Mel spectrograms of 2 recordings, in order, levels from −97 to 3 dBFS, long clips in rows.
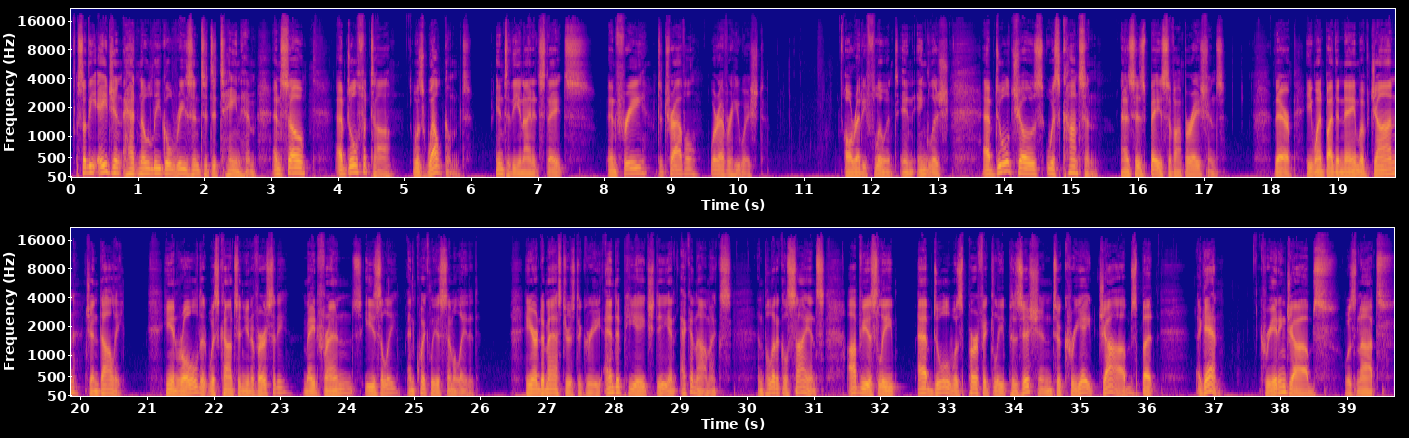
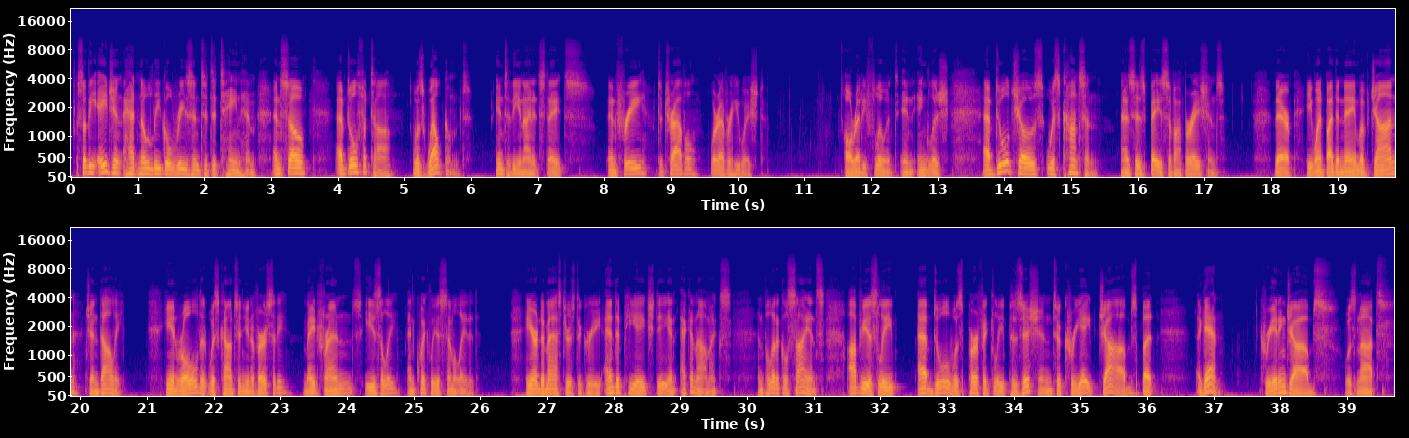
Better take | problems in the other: first | muffled; very; fading above 2.5 kHz

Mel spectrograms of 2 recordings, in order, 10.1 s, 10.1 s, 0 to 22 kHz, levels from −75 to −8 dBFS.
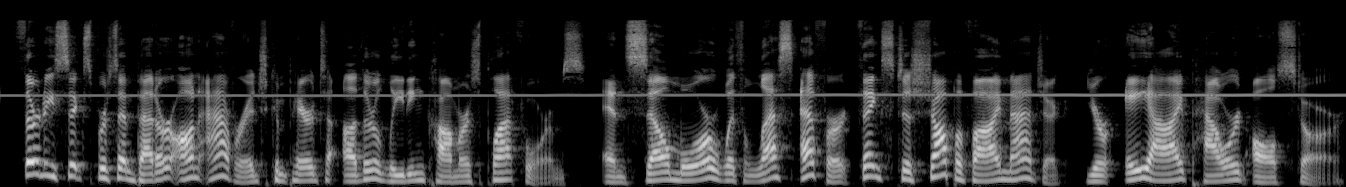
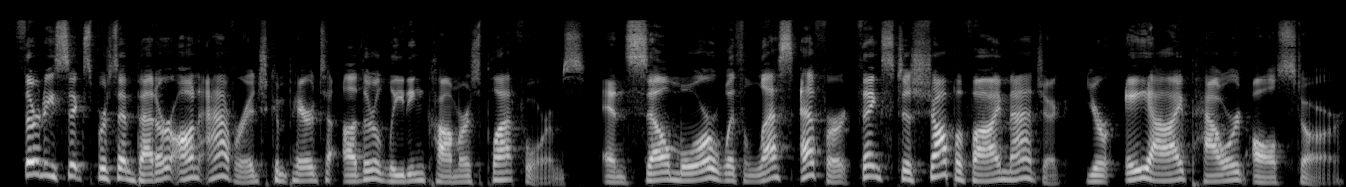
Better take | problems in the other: second | high-pitched whine; noticeable; throughout; 2.5 kHz, 15 dB below the speech

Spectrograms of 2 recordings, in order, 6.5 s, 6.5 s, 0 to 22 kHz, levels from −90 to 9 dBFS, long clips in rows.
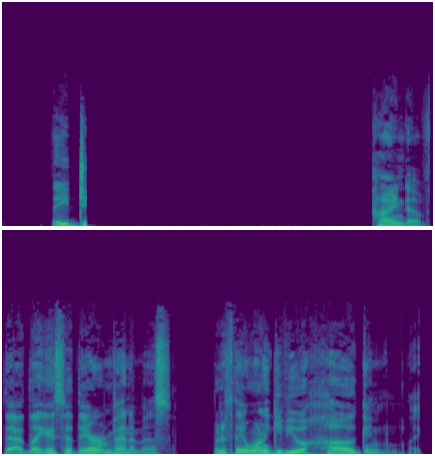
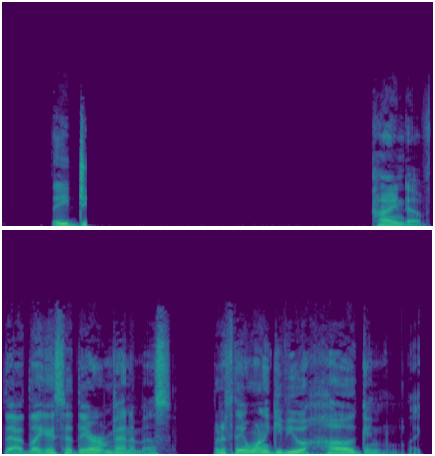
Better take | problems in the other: neither | audio cutting out; at 0.5 s for 2 s; the same in both

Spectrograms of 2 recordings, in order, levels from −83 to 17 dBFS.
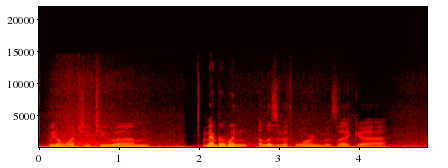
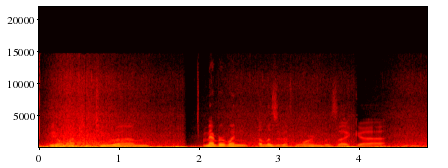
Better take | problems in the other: first | wind noise on the microphone; heavy; 6 dB below the speech; occasional gusts in the first

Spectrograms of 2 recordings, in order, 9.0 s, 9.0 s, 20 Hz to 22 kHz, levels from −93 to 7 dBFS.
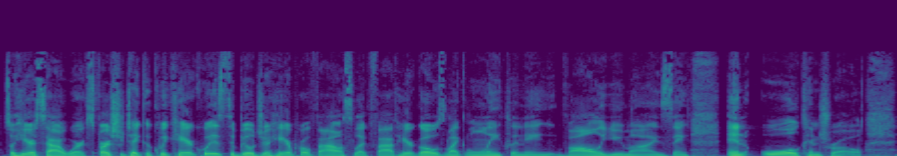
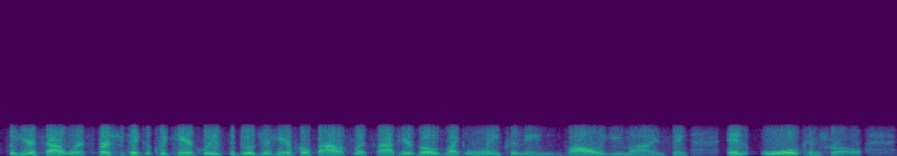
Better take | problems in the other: first | phone-call audio; poor line; nothing above 4 kHz

